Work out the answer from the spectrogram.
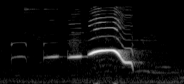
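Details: Caged black-naped oriole, kept in daily care and sunned in the morning, gives a clear fluty whistle: two short level notes, then a louder, longer note that rises slightly and drops away at the end. Background is silent.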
